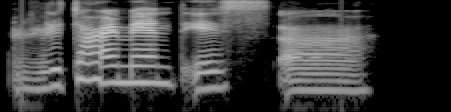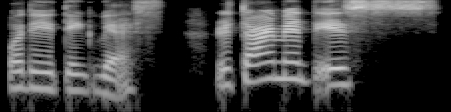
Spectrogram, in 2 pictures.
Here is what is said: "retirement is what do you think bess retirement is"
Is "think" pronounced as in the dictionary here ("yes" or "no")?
no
